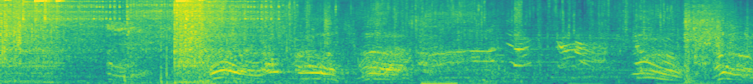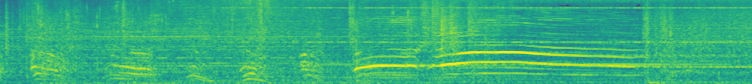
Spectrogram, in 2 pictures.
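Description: A monstrous creature roars and growls.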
